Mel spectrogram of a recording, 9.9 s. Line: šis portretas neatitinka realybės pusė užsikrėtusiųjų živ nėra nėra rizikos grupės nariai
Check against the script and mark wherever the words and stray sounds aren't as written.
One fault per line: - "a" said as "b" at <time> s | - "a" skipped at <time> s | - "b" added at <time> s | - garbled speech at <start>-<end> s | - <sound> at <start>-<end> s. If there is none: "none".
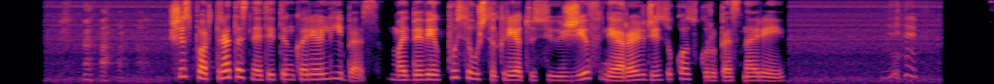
- laugh at 0.6-1.5 s
- "mat beveik" added at 4.0 s
- "nėra" skipped at 6.4 s
- laugh at 8.8-9.3 s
